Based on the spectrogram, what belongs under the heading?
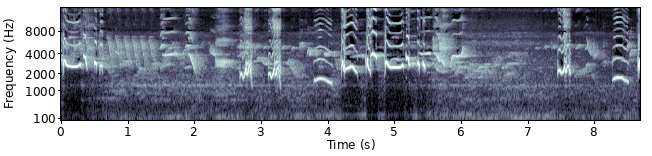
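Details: Song of an oriental magpie-robin meant to fire up rivals: many varied phrases mixing pure whistles, descending slurs and sharp ticking notes, pausing briefly between bursts, with low background noise.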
